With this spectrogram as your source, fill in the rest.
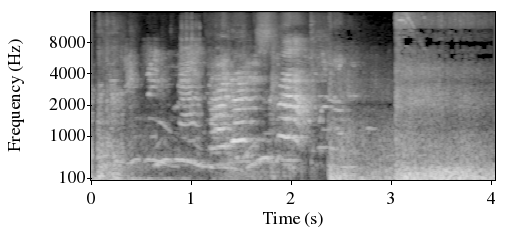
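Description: A smoke grenade hisses as it spreads.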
